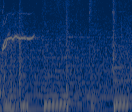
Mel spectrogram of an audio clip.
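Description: A short rising whistle in Pokemon Violet, the player's call sounding briefly at the start, followed by low, pulsing game background sound.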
